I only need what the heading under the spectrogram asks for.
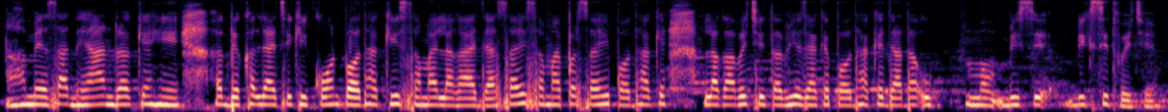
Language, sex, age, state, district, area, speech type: Maithili, female, 18-30, Bihar, Sitamarhi, rural, spontaneous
